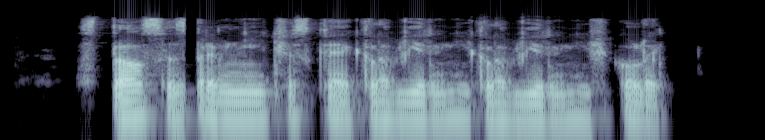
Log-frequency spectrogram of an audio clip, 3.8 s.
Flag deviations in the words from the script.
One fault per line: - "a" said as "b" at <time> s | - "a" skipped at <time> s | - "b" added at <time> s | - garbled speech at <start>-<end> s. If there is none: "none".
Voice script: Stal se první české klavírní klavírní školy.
none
